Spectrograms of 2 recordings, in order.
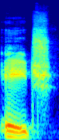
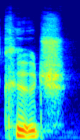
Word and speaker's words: Couch: So there's a street in Northwest Portland spelled Couch Street. And it took me just weeks after moving here to find out it's pronounced Cooch, not couch.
